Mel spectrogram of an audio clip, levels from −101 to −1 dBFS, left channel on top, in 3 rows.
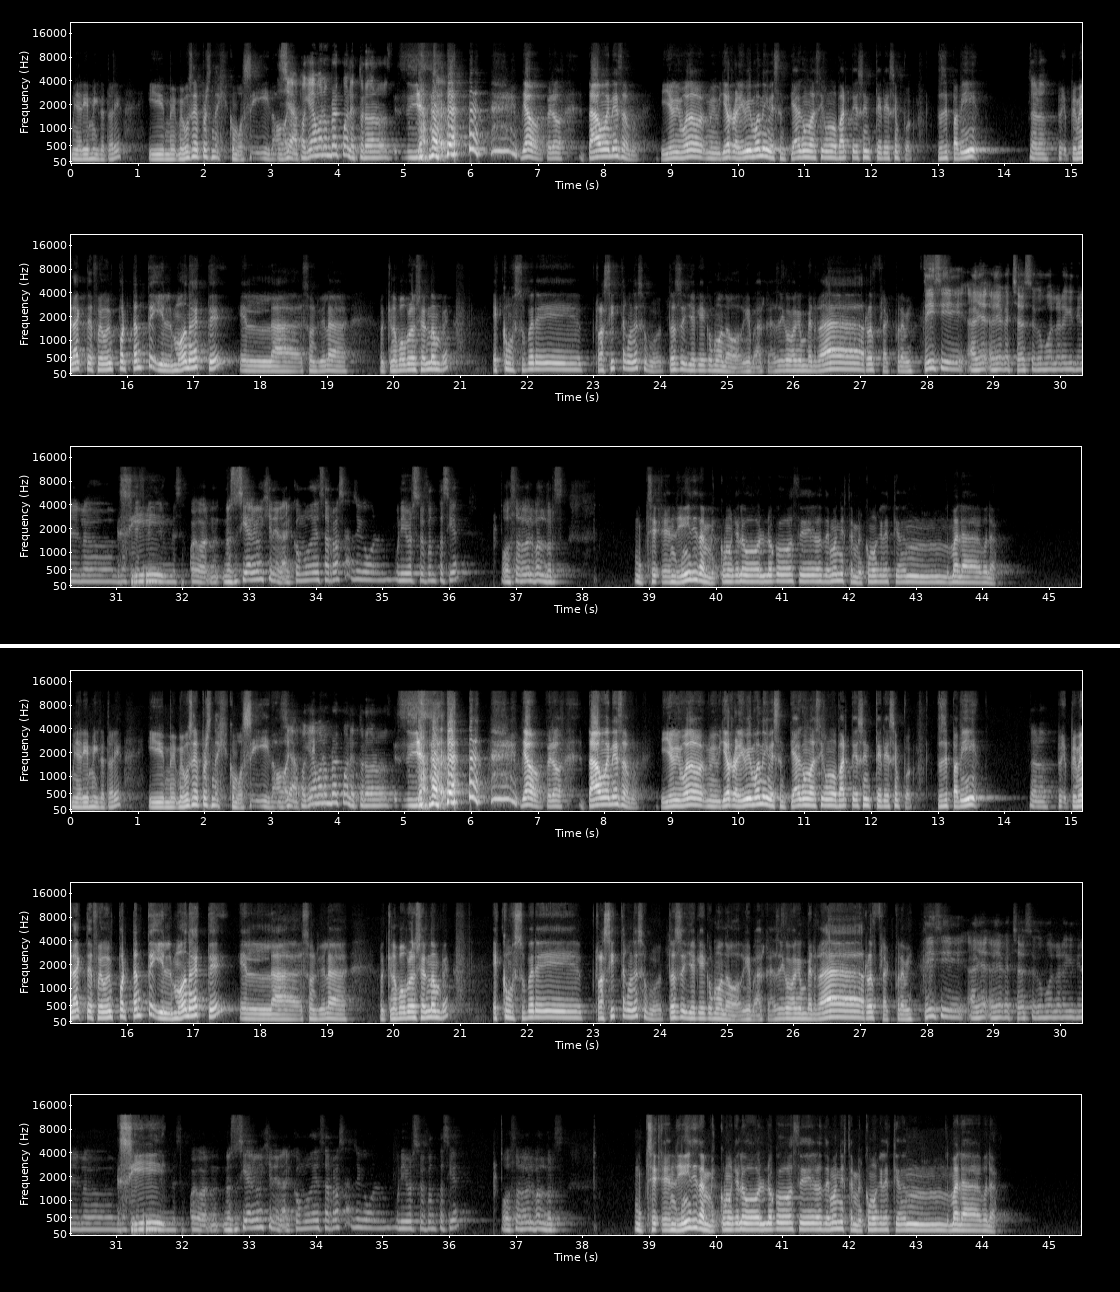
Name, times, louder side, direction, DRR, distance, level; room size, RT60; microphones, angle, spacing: voice 1, 0.0-0.7 1.2-3.3 5.0-8.5 8.9-12.6 13.0-13.7 14.8-19.3 19.8-21.0 21.5-27.8 31.0-31.8 38.8-44.2, right 3 dB, 65° right, 0.7 m, -25 dB
voice 2, 3.1-4.8 5.5-5.7 14.4-14.7 28.0-36.1 36.8-37.6, left 2 dB, 45° left, 1.1 m, -34 dB
22.0 x 21.5 x 5.6 m
head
